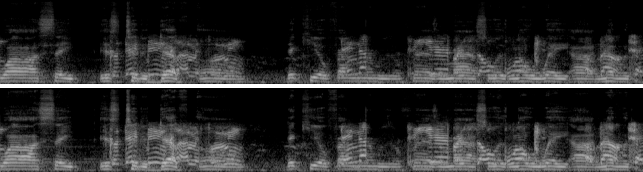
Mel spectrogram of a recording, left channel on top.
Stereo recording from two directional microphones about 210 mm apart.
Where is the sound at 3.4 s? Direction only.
35° right (ahead or behind).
